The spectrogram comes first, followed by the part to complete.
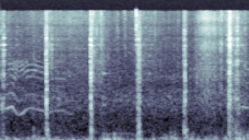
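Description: Hoe blade chopping into packed earth, four strikes about half a second apart.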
